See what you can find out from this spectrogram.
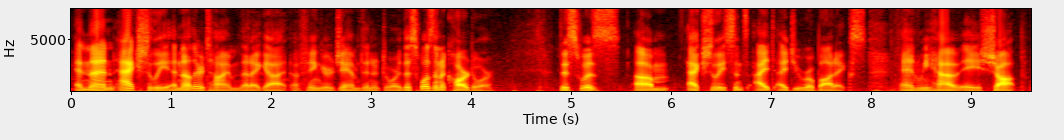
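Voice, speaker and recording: A man's voice: low-pitched, expressive, moderate pace, bright, forceful tone, clean tone. A young man telling personal stories in a casual, rambling way, often interrupting himself to second-guess his wording. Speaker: storyteller.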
